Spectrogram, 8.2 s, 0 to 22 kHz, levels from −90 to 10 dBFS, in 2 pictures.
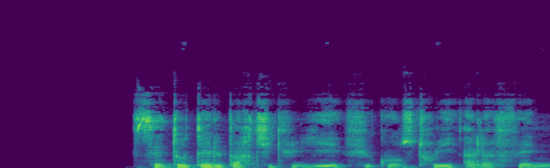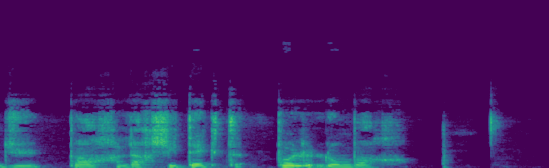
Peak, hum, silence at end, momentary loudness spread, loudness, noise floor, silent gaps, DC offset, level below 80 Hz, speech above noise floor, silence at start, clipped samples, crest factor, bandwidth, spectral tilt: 0 dBFS; none; 0.4 s; 15 LU; -18 LUFS; -47 dBFS; none; under 0.1%; -58 dBFS; 28 dB; 1 s; under 0.1%; 20 dB; 10 kHz; -3 dB/octave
